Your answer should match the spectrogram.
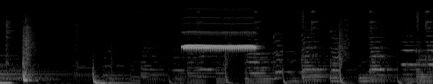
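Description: Edited-in sound effect: a short, shrill whistle blast of under a second about two seconds in, over quiet background music that turns light and tinkly after it.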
